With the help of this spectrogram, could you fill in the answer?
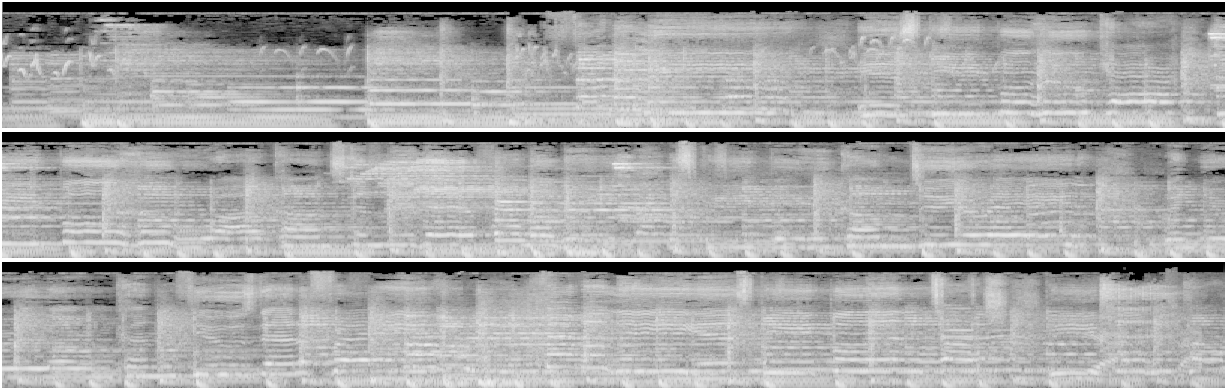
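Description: A sweet, sentimental song plays loud and full throughout, with layered melodic instruments, a steady beat, and bright chirping, bird-like notes near the start.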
